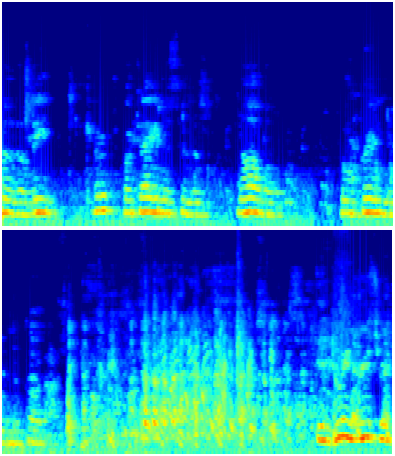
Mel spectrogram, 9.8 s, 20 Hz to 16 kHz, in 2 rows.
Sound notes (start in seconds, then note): 5.3 laughter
